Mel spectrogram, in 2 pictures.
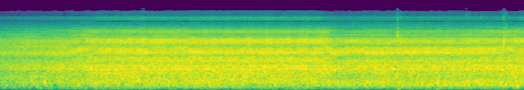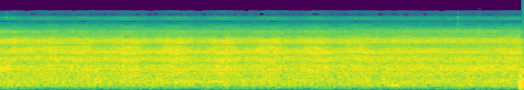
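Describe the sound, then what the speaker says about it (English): A heat gun blows hot air steadily over vinyl wrap, a loud continuous broadband rush that holds unbroken for the whole stretch with no talking. "This heat gun gets hot very fast."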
